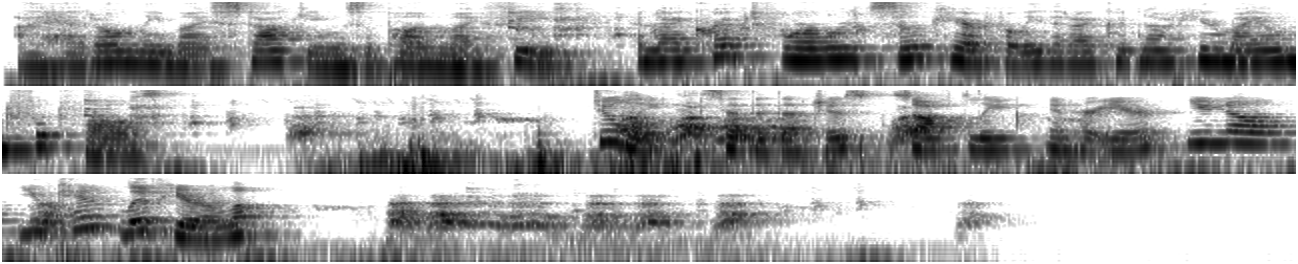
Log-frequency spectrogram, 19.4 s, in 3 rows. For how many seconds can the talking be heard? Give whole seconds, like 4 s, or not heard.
12 s.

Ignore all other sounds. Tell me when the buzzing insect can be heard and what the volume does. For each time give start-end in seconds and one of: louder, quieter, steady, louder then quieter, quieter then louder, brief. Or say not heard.
not heard.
